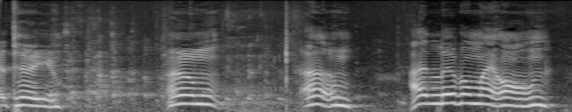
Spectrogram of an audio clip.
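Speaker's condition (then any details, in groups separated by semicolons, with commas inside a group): Cerebral palsy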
